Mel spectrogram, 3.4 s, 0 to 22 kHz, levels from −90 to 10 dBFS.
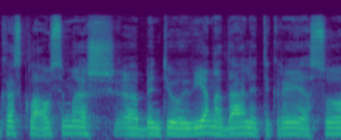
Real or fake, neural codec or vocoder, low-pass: real; none; 14.4 kHz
